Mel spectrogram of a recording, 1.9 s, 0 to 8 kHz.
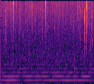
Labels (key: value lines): label: biophony, midshipman
recorder: SoundTrap 500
